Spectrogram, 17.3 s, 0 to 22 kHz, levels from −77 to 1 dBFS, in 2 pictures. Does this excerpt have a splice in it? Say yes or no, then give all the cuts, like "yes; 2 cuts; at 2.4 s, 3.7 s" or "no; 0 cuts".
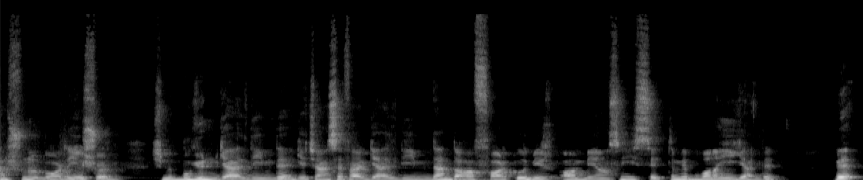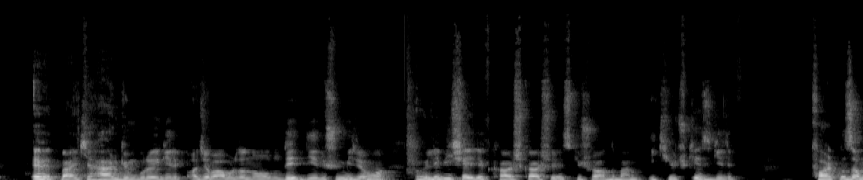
no; 0 cuts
